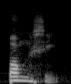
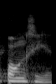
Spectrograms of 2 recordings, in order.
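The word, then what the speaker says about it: Pensées: abad 17 membuat sebuah karya bernama pongsi ini bacanya pongsi Ya saudara dia mengatakan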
